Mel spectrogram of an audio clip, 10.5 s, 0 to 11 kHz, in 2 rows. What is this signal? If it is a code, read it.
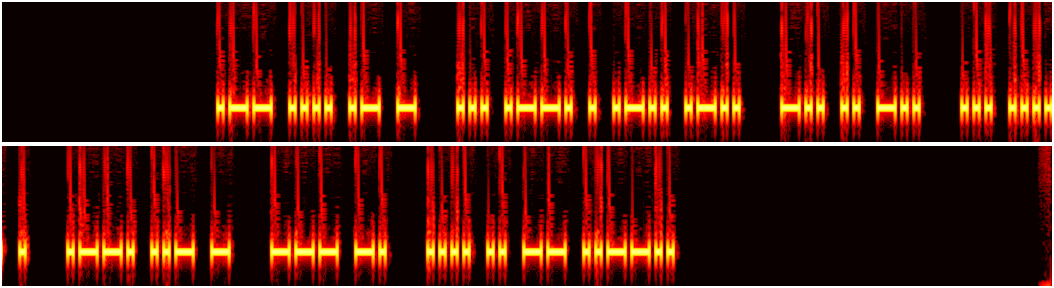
Morse code, heard as a keyed tone, about 40 wpm, 700 Hz. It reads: WHAT SPELL DID SHE PUT ON HIM?
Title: Sentences from Top 1000 Words - Review Part 1 - 40wpm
